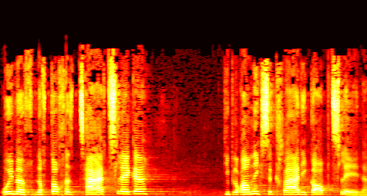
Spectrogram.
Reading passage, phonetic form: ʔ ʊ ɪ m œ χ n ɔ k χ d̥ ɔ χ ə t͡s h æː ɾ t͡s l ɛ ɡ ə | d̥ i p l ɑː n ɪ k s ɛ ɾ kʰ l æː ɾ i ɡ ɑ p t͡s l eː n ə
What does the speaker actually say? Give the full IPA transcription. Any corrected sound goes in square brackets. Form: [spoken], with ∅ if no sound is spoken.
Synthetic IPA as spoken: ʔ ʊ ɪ m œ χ n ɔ [∅] χ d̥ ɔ χ ə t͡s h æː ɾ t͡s l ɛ ɡ ə | d̥ i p l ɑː n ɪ k s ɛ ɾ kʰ l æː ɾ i ɡ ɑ p t͡s l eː n ə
